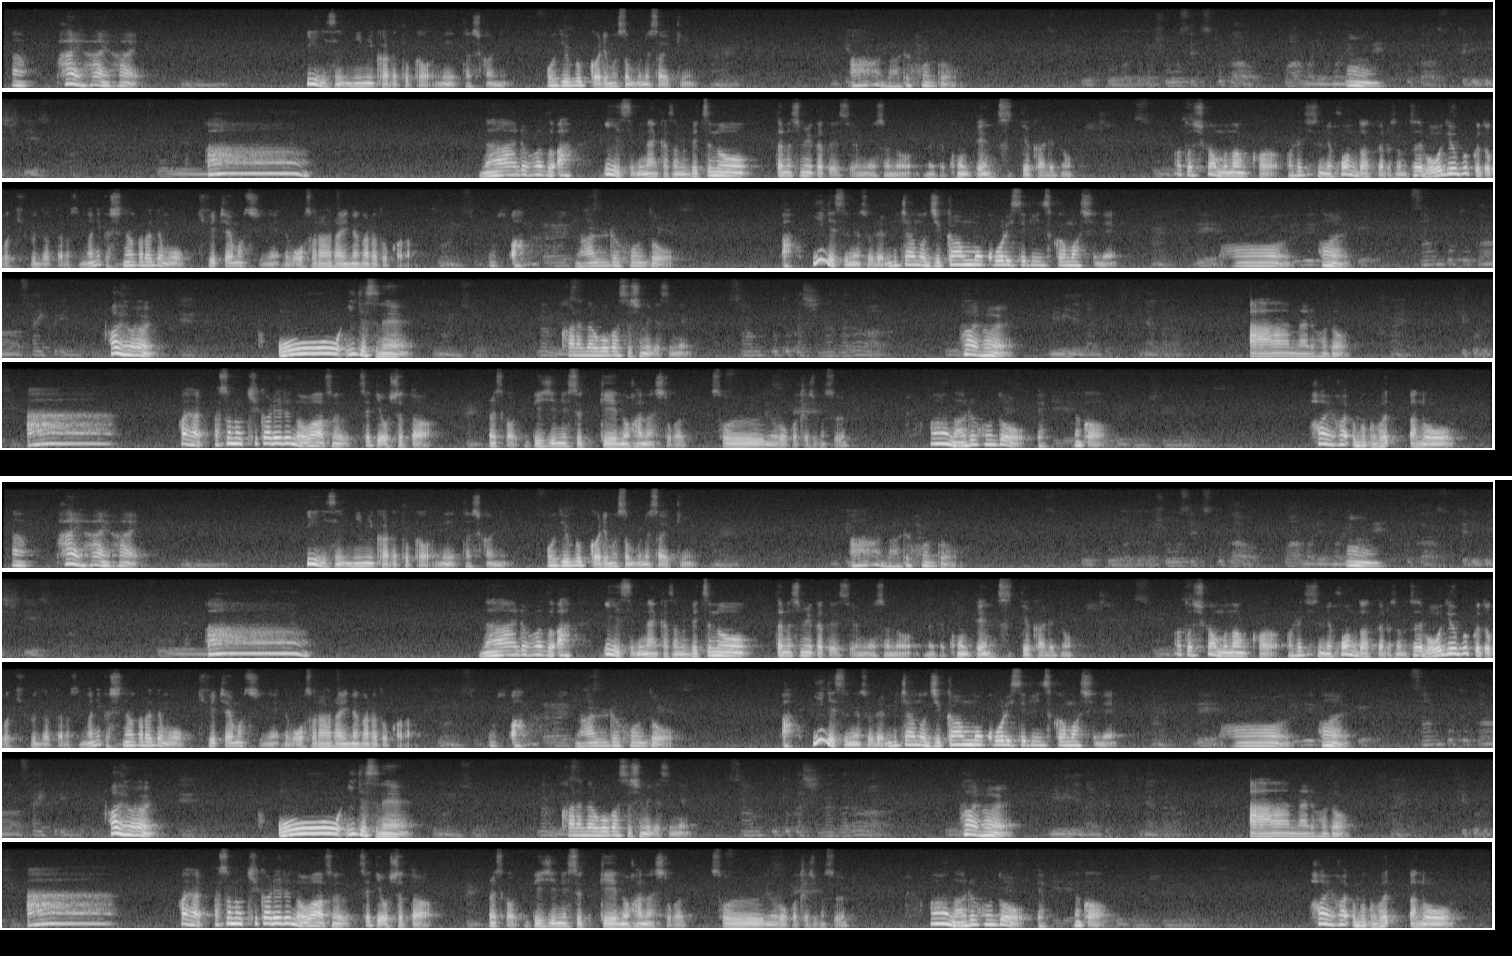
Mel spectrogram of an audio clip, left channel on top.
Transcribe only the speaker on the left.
うん、
そうですね。
はい。結構耳から
聞くことは、だから小説とかはまあまり読まないけど、
映画とかテレビシリーズとか、そういうものはやったり、
ね、
そうです。
はい。
そうですね。そうなんですよ。
結構、
ながら聞きすること多いです。
はい。
はい。で、
それで言うと僕、
散歩とかサイクリングとか結構見て、
そうなんですよ。なので、
その散歩とかしながら、こう、
耳でなんか聞きながら、
はい。っていうこと結構多い。
はい。
そうですね。
ビジネス系が多いかもしれないです。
